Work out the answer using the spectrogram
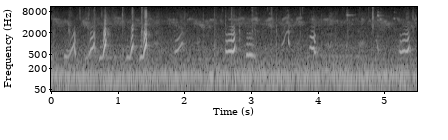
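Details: Gambel's quail uttering spaced, rising chirps and a few short level notes, louder at the start, over a low continuous hum.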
